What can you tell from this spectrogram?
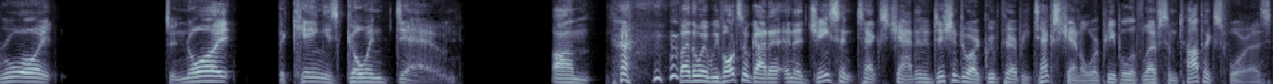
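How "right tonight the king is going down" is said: slow, deliberate, put-on Australian accent. Practicing an accent by copying the guys on Australian Survivor, imitating an Australian accent. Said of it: "I really work on the accent just listening to these guys go".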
